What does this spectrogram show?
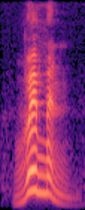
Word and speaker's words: women: of s surface women many people mispronounce it it's called women not woman w m e n o takes e sound women all right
